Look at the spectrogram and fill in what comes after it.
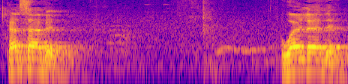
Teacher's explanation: memantulkan suara pada huruf yang sukun di makhrajnya sehingga terdengar pantulan yang kuat. Ini qalqalah.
